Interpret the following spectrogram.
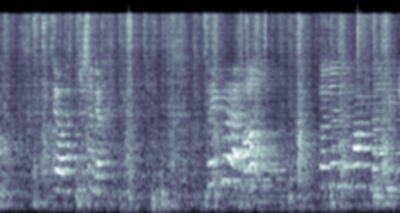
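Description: Hoofbeats of ridden horses moving over indoor arena footing, with voices talking indistinctly over them.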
